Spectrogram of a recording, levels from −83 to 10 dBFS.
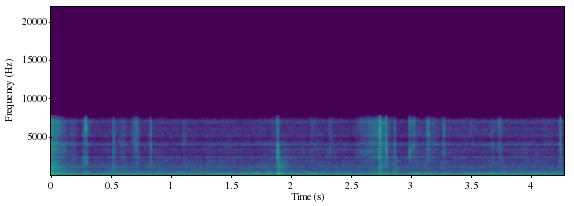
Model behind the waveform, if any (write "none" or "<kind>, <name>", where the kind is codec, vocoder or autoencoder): codec, SNAC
